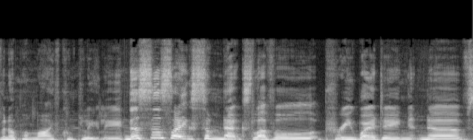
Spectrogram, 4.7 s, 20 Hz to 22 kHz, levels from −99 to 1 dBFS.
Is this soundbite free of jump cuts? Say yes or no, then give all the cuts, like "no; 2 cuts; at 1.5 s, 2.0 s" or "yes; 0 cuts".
no; 1 cut; at 1.2 s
